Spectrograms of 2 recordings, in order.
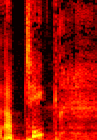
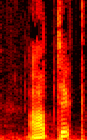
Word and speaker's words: Optiq: Is that how you pronounce it? Optiq? – Yeah. – Optiq.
